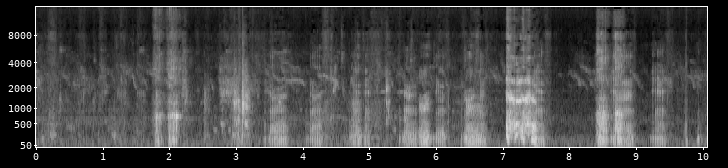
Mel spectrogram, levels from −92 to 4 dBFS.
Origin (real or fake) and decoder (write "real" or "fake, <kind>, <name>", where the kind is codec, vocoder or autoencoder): fake, vocoder, BigVGAN v2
